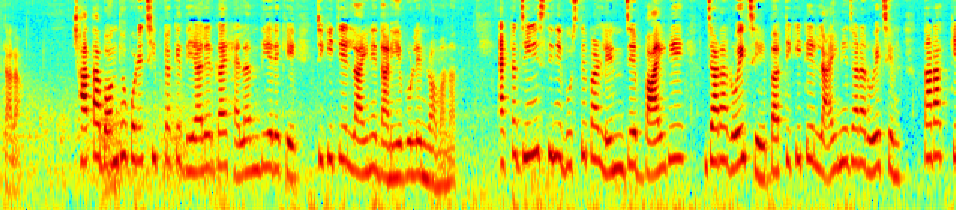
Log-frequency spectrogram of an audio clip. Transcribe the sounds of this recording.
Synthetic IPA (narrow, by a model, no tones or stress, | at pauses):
t̪a̰ɾa̰ | ʃat̪abɔnd̪ʱokoɾet͡ɕʰipʈaked̪ealeɾɡaeɦɛland̪ijeɾekʰeʈikiʈelajned̪aɽ̃ijeboɾlːenɾɔma̰na̰t̪ | ɛk̚ʈad͡ʑiniʃt̪inibud͡ʑʱt̪epaɾlend͡ʑebajɾed͡ʑaɾaɾoet͡ɕʰebaʈikiʈeɾlajned͡ʑaɾaɾoet͡ɕʰen | t̪aɾake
